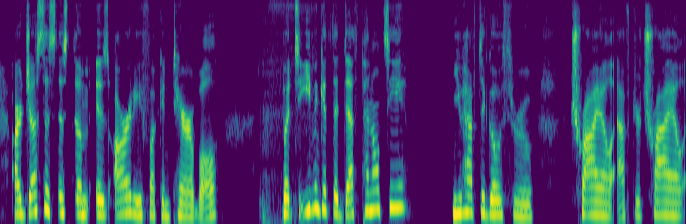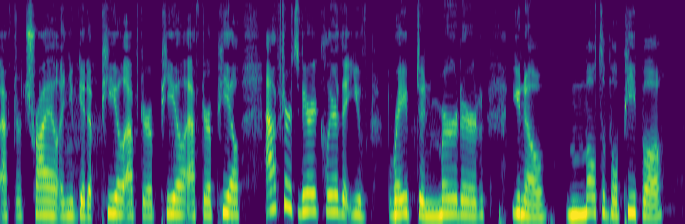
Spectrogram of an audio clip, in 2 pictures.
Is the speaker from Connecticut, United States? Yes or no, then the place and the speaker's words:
no; Wisconsin, United States; I grew up in Wisconsin.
